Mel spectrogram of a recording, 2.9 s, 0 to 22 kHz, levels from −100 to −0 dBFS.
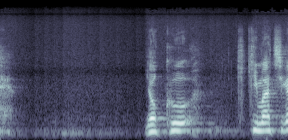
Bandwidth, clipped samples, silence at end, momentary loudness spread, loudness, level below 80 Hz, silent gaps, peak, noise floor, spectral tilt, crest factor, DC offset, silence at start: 14.5 kHz; under 0.1%; 0 s; 21 LU; -18 LUFS; -70 dBFS; none; 0 dBFS; -53 dBFS; -4.5 dB/octave; 20 dB; under 0.1%; 0 s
